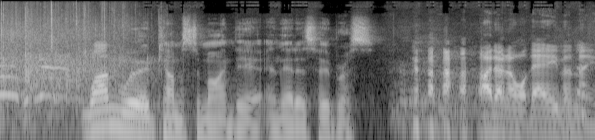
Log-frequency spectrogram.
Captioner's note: laughs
